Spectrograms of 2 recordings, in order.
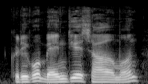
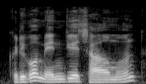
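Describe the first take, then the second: Both takes have the same delivery.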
